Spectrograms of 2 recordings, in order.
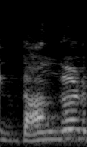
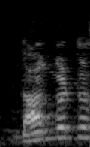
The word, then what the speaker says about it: धानगड: जमात अस्तित्वात आहे आणि धानगडचं स्पेलिंग होतं डी एच एन G eddy त्यांनी त्याचा शोध लावला की त्याचा उच्चार आहे धनगड तसं नाही आणि धनगड त्याचा उच्चार नसतानी धानगड असा उच्चार आहे धानगड ही जमात अस्तित्वात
